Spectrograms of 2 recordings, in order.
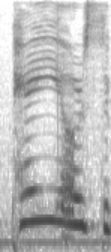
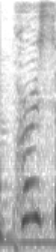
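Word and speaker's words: Peirce: 철수 쎈더 라는 사람인데요 페이 얼스 가 아니라 펄스 로 발음이 된다 고 여기 나온 내어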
